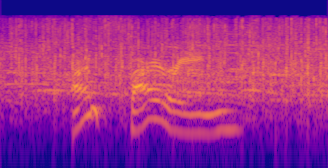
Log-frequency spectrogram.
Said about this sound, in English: Where's the applause? Oh my gosh, my applause is so slow today. Okay, well, here it is.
